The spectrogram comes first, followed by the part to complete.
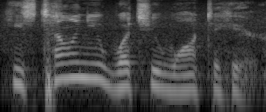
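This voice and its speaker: A man's voice: a little high, sing-song, normal speed, darkish tone, a little hiss or hum. An actor playing a controlling male spymaster who speaks condescendingly and insistently. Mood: warning. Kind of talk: audio drama acting.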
